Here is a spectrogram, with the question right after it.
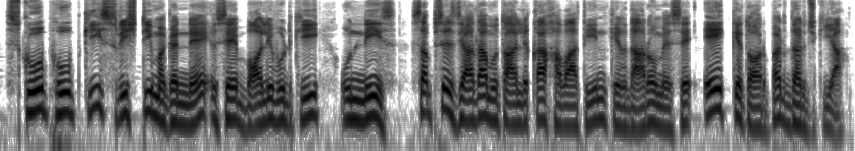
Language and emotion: Urdu, neutral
